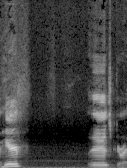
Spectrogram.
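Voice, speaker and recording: A man with a non-native accent speaks in a high pitch at a moderate pace. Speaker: seller reviewing his laptop. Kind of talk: casual product demo. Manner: hesitant, many fillers.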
